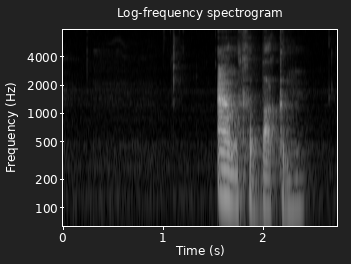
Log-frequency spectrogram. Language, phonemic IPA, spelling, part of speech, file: Dutch, /ˈaŋɣəˌbɑkə(n)/, aangebakken, verb, Nl-aangebakken.ogg
- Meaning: past participle of aanbakken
